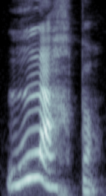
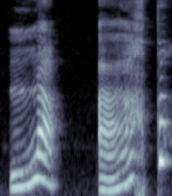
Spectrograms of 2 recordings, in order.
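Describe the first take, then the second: First: The vowel of la is dropped before harpe. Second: The vowel of la is kept before harpe. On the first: The speaker calls it wrong. "and not l'harpe" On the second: The speaker calls it right. "we say la harpe"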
